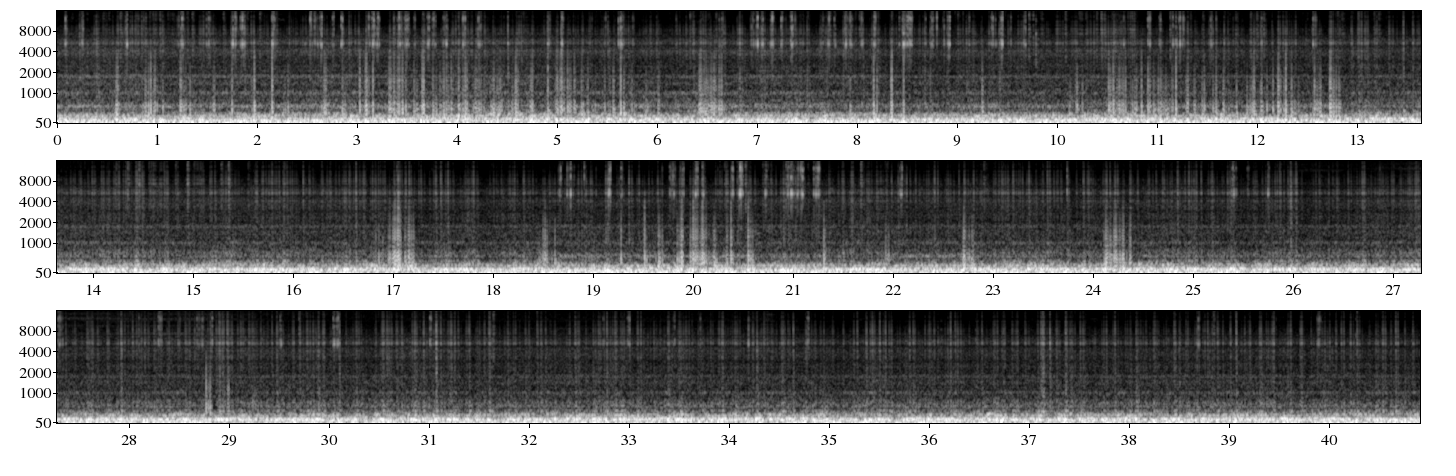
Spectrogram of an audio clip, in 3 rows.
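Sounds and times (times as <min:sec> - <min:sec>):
faint rattles: 0:00.0 - 0:31.7
jet engine rumble in cabin: 0:00.0 - 0:40.9.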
